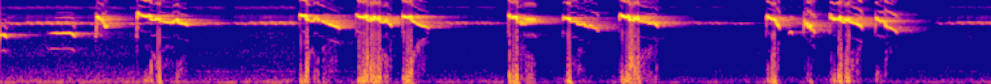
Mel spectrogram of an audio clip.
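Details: Oriental white-eye lure call for drawing in birds: sharp, high descending chirps given in clusters of two or three, about once a second, with a thin whistle trailing at the end.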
